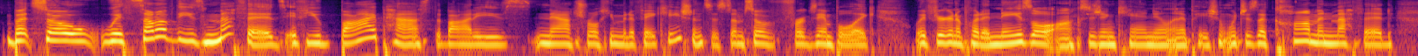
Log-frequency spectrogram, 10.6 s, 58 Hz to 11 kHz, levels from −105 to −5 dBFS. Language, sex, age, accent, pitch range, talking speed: English, female, 30-49, American, 180-220 Hz, 205 wpm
